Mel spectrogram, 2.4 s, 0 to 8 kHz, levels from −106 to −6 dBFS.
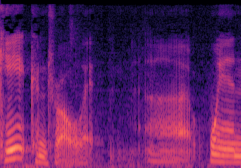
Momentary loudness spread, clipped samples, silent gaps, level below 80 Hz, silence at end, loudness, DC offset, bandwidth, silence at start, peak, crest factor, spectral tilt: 20 LU; under 0.1%; none; -60 dBFS; 0 s; -40 LUFS; under 0.1%; 7.6 kHz; 0 s; -22 dBFS; 16 dB; -7 dB/octave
